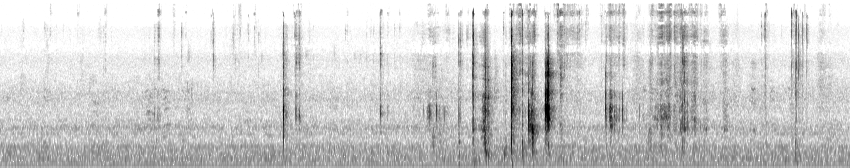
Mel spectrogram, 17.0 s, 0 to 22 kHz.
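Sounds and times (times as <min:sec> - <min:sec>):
crinkly scrapes and clicks: 0:12.1 - 0:14.6.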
